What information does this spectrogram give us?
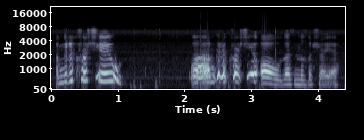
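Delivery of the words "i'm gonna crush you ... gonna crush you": mock menace rising high and loud; playful battle yell; playful threat. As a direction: call out a gleeful pretend threat, escalating. Playfully threatening players while riding.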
